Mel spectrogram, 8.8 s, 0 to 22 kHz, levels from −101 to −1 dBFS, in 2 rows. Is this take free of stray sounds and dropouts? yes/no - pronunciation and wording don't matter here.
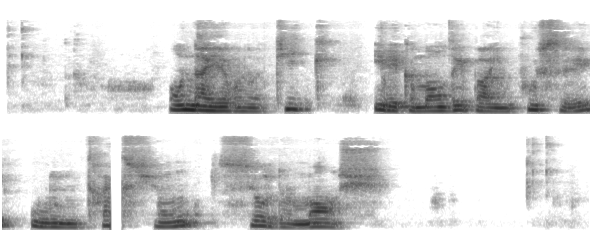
no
